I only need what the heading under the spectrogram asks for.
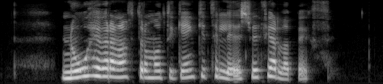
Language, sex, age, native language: Icelandic, female, 20-29, Icelandic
